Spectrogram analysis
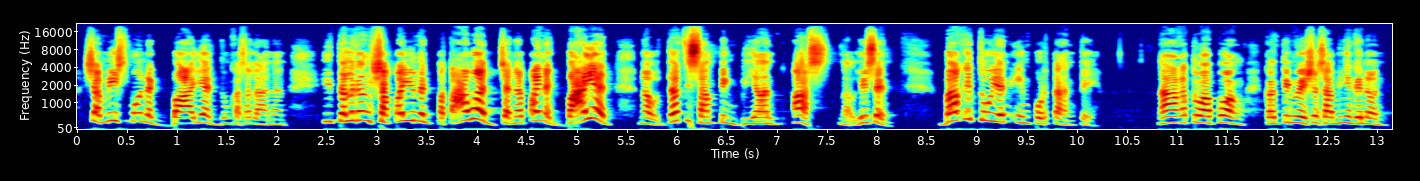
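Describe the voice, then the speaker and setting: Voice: high-pitched, expressive, moderate pace, fairly bright tone, dry recording, clean studio sound. A preacher from the Philippines giving a sermon, earnestly and personally, switching between Tagalog and English phrases.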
